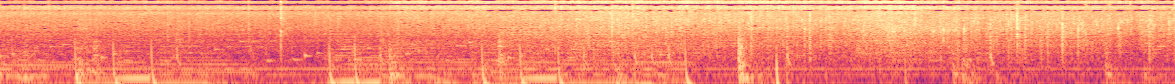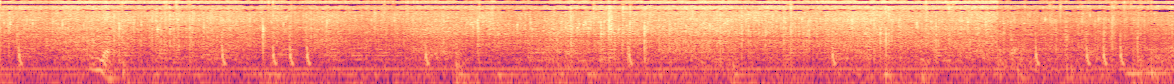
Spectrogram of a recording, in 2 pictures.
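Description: Ground-beef burger patties sizzling in hot oil in a frying pan over high heat, with thin scrapes and clicks of a spatula pressing them flat. The sizzle gets louder a few seconds in and drops noticeably quieter near the end.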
